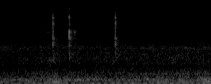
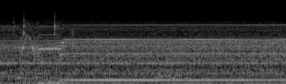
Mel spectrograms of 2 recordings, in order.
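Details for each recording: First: Creality Ender 3 Pro after upgrades to a silent 4.2.7 mainboard and a new hot end, auto-homing: barely a low hum and a few soft clicks, no stepper whine; smooth and quiet. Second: Creality Ender 3 Pro on stock non-silent mainboard homing axes: steady low drone with high stepper whine over fans; replaced by silent 4.2.7 board, which runs quiet.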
